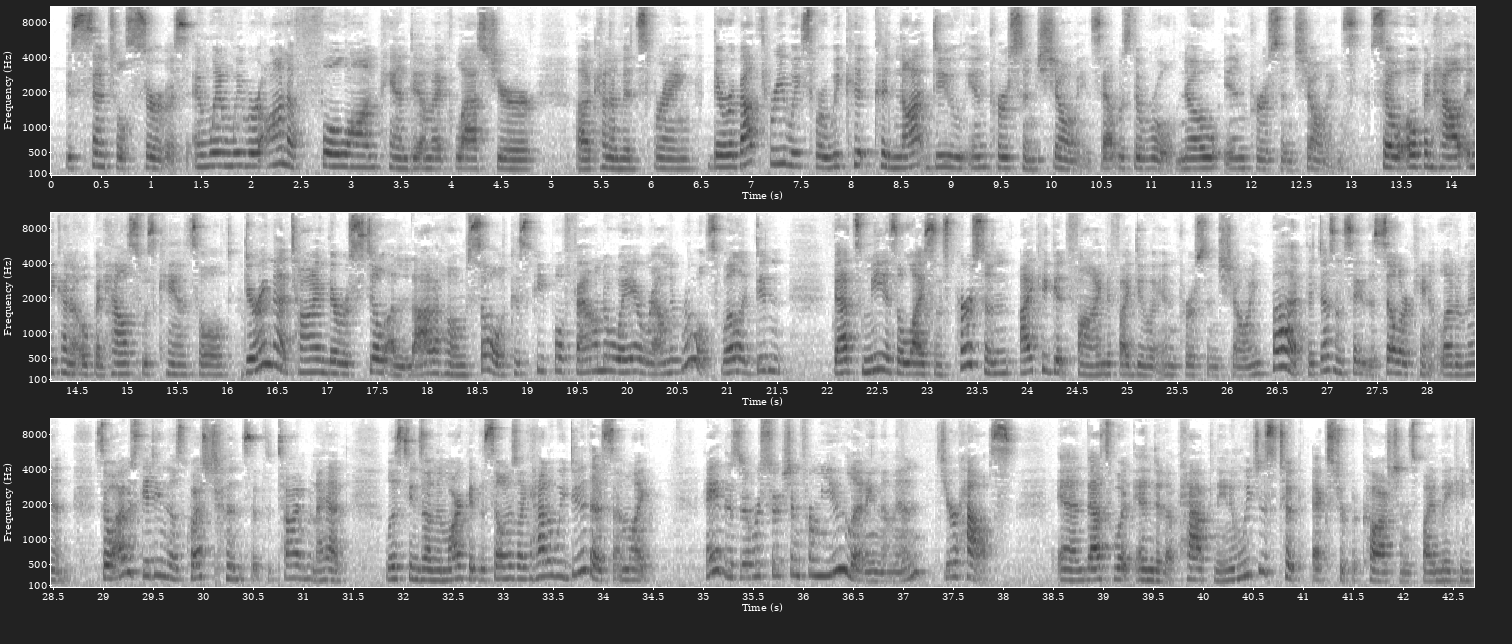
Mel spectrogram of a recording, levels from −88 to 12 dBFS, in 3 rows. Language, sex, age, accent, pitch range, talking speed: English, female, 50-69, American, 195-240 Hz, 205 wpm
